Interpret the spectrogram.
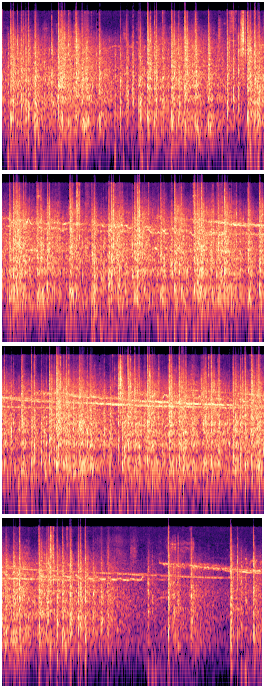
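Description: A fireworks display firing a rapid barrage of aerial shells, heard as a dense, continuous run of bangs and crackles. High whistling tones slide slowly down in pitch over it from about four seconds in, and the barrage eases briefly near the end.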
